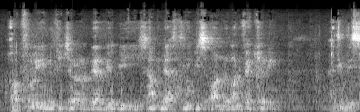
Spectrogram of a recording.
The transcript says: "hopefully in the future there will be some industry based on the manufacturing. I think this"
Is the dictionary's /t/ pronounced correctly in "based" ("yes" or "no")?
no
